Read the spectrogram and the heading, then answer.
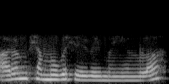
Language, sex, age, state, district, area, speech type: Tamil, female, 18-30, Tamil Nadu, Tiruppur, rural, conversation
